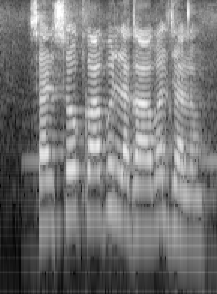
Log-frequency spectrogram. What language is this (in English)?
Bhojpuri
